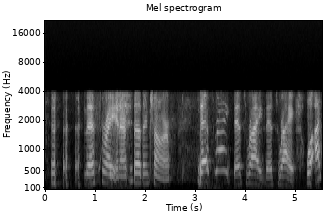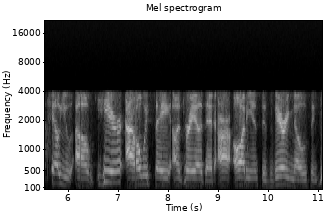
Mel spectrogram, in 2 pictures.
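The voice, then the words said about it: Southern American accent. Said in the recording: “Proud of my Southern accent.”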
